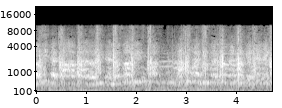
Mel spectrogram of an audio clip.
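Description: A large crowd of young Catholic pilgrims in Poland shouts and chants in unison that they are the Pope's youth, their voices rising in rhythmic bursts of loud, energetic cheering that continues steadily throughout.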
